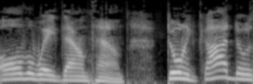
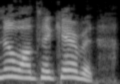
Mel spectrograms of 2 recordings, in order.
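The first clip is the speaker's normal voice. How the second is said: put-on scream, higher pitch; 6 semitones higher than usual. Retelling how a coworker reacted when caught in a lie: imitating someone screaming. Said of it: "and he's screaming".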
